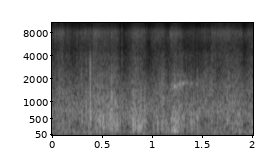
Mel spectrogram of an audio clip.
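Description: Rustling and crackling of dry shredded honeysuckle bark and jacket and trouser fabric as handfuls of the bark are pushed into a trouser pocket, an uneven scratchy sound.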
